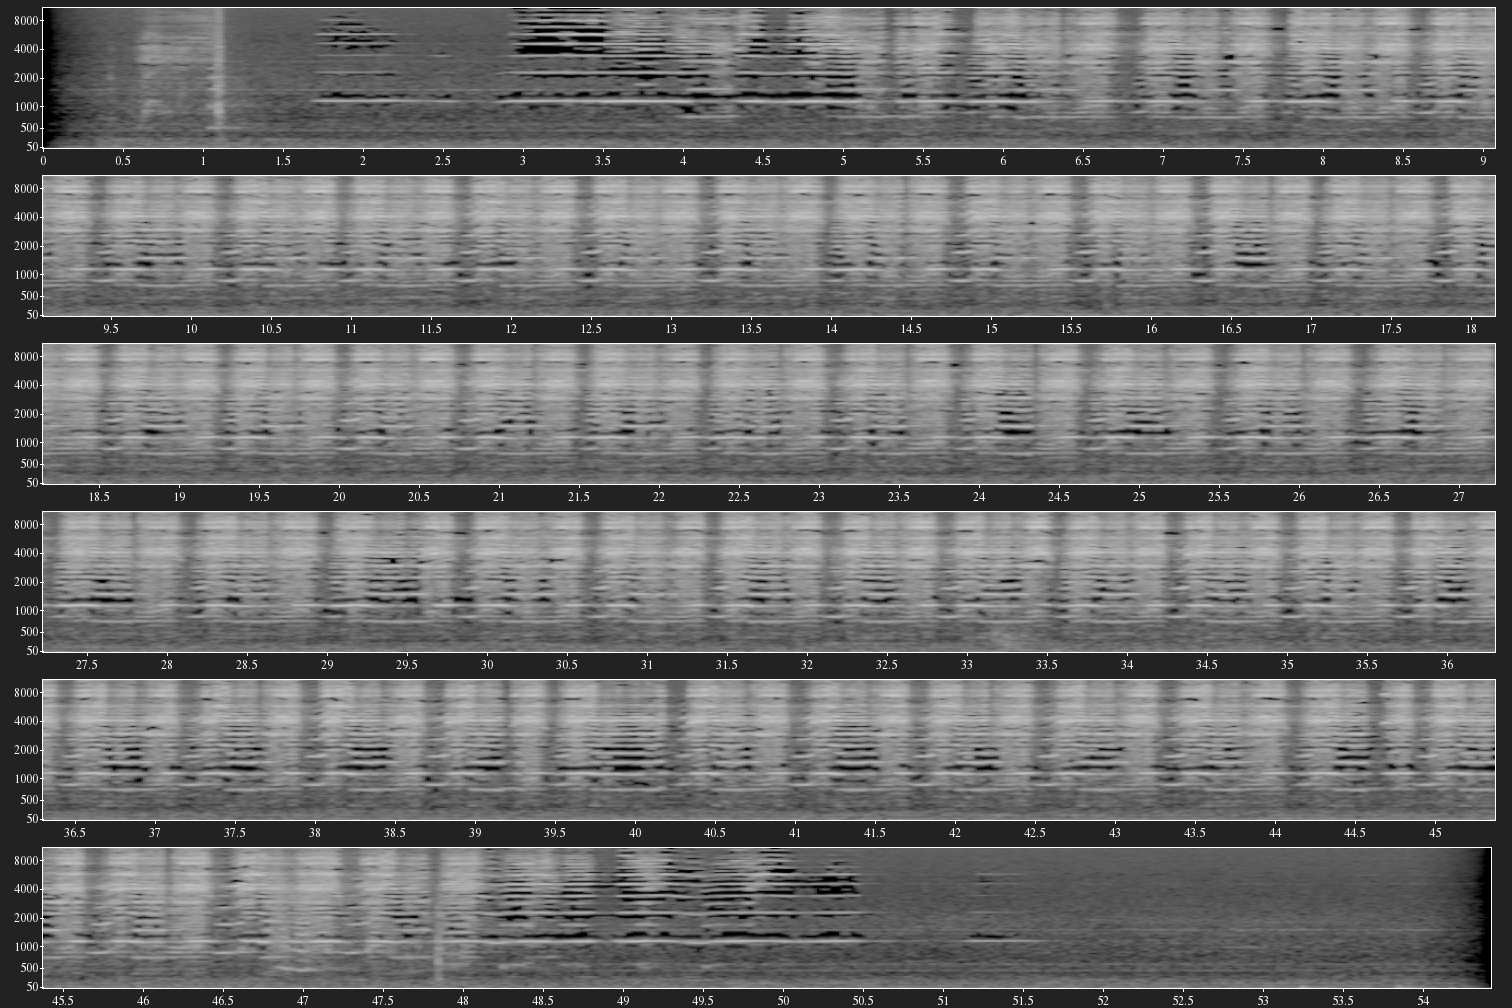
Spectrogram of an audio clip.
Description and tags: Old plastic ventilator squeaking in a window
An old plastic ventilator ist being opened and closed. You hear the blades spinning from the incoming air.
Recorded in Genoa, Italy.
vent, recording, weird, ventilator, fieldrecording, field-recording, air-conditioning, blowing, noise, conditioning, ventilation, squeeking, squeaking, field, blow, air, fan, wind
